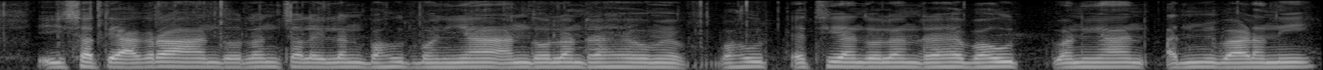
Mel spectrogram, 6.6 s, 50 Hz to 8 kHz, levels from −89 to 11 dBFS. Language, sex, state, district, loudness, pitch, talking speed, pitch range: Bhojpuri, male, Bihar, East Champaran, -26 LUFS, 140 Hz, 145 wpm, 140-145 Hz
